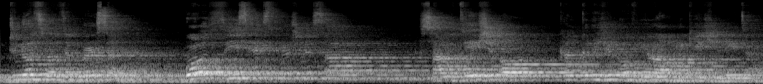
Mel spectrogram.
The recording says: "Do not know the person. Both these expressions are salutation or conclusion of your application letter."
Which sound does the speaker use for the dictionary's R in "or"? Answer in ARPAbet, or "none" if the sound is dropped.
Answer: L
